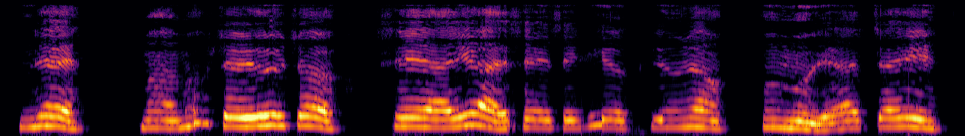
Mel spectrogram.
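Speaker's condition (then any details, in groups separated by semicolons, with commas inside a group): Cerebral palsy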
